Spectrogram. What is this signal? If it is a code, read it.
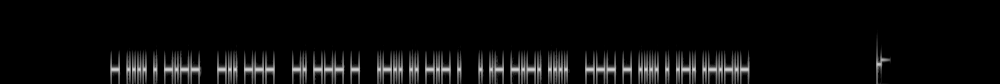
Morse code, heard as a keyed tone, about 44 wpm, 700 Hz. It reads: THEY DO NOT LIKE EACH OTHER.
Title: Easy Phrases 45wpm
